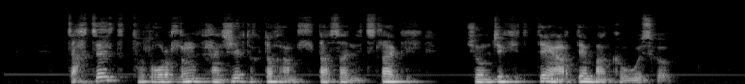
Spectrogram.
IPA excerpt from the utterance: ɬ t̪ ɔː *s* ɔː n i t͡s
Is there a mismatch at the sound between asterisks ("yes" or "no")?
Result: no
